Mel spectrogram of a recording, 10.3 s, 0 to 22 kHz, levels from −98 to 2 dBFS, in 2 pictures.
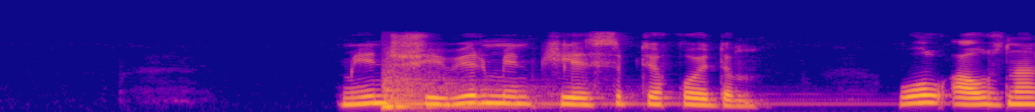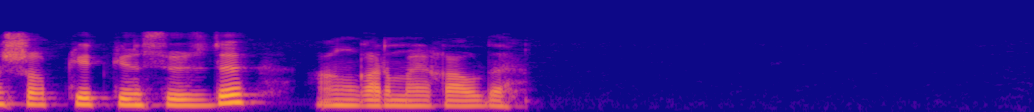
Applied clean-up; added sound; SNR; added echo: none; Drum; 14 dB; none.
